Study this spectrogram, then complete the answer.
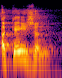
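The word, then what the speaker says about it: occasion: और फिर है हमारे पास अकेजन। अवसर जो होता है अकेज़न। तो ये है कि एस से ज कब-कब बनेगा।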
